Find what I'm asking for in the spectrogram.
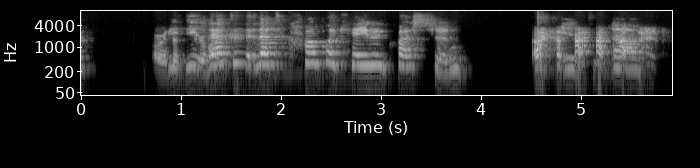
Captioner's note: laughter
